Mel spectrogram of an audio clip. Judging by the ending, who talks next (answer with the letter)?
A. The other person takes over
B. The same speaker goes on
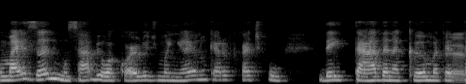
B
